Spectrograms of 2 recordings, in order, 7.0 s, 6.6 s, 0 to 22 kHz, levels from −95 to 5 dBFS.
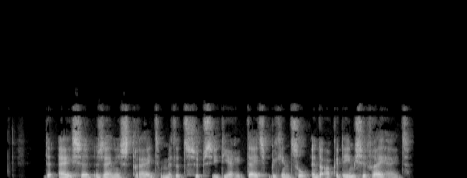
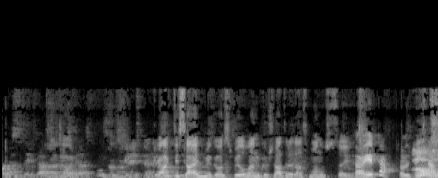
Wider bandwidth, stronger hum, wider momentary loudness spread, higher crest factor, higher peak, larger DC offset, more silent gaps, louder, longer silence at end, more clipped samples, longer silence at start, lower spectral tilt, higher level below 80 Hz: second, 9.6 kHz vs 11.5 kHz; neither; second, 7 LU vs 20 LU; about the same, 20 dB vs 22 dB; about the same, -4 dBFS vs -2 dBFS; neither; neither; about the same, -23 LUFS vs -22 LUFS; first, 0.9 s vs 0 s; neither; first, 0.65 s vs 0.05 s; about the same, -4 dB/octave vs -3 dB/octave; about the same, -68 dBFS vs -72 dBFS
